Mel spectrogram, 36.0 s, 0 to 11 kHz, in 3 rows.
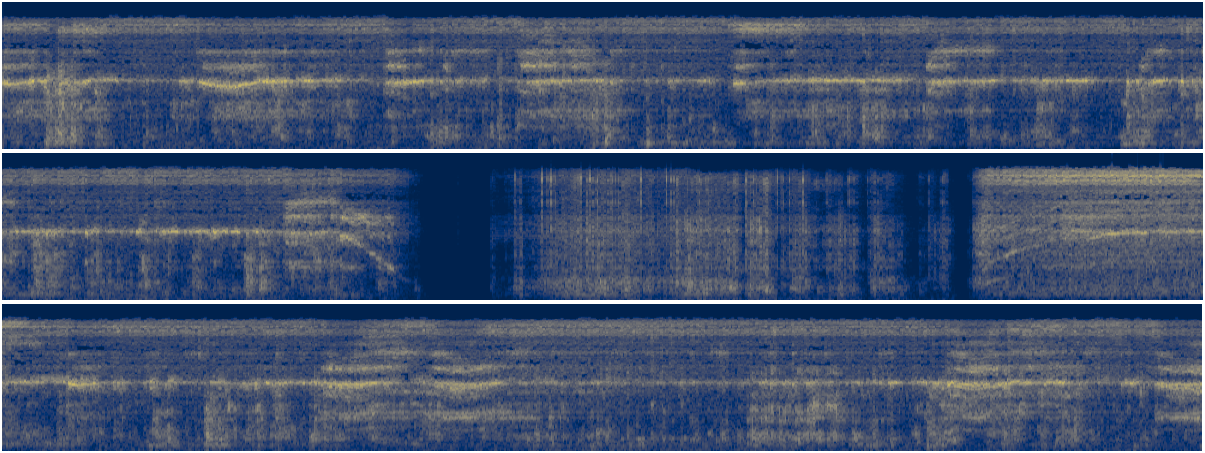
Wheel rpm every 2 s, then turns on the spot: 230, 230, 230, 230, 230, 230, 230, 180, 10, 20, 30, 190, 230, 230, 230, 240, 230, 230.
18-20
